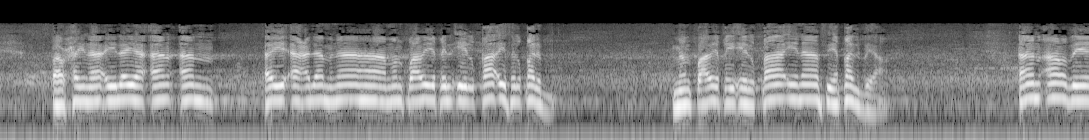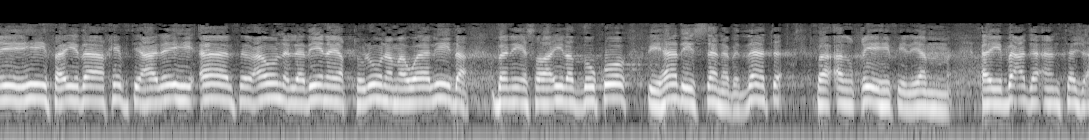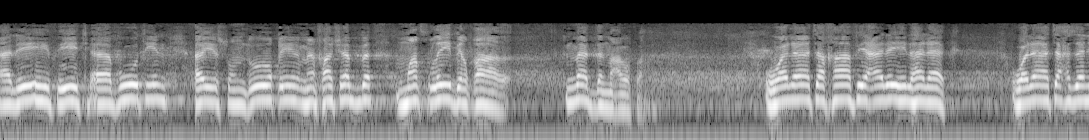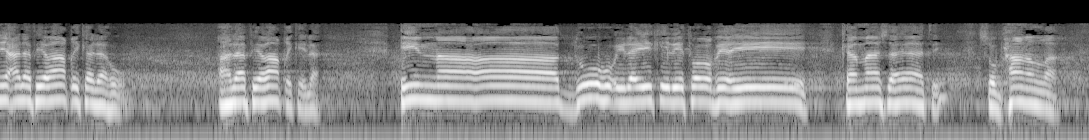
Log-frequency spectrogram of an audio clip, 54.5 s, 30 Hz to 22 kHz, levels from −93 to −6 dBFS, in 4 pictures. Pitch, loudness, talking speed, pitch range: 185 Hz, -16 LUFS, 75 wpm, 175-195 Hz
